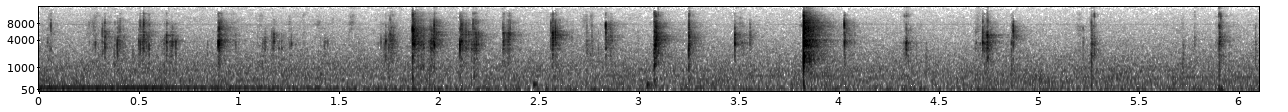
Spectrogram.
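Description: Small plastic Transformers Legends Class Tailgate figure being handled and its parts slotted together: irregular light plastic clicks and taps, the loudest about four seconds in.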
